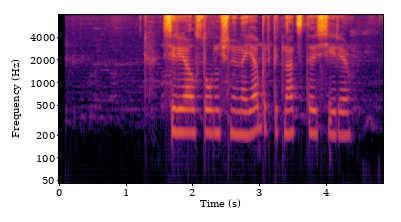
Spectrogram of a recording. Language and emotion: Russian, neutral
